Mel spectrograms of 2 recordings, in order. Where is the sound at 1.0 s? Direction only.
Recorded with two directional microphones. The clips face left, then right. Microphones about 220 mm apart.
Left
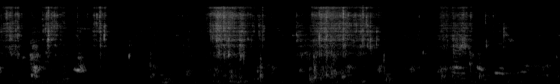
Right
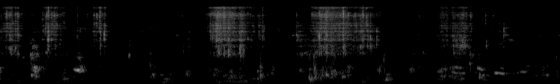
15° right (ahead or behind).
